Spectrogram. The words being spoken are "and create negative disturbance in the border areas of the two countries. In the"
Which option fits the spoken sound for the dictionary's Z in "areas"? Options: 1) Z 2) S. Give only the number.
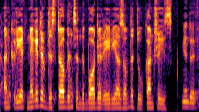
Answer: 1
